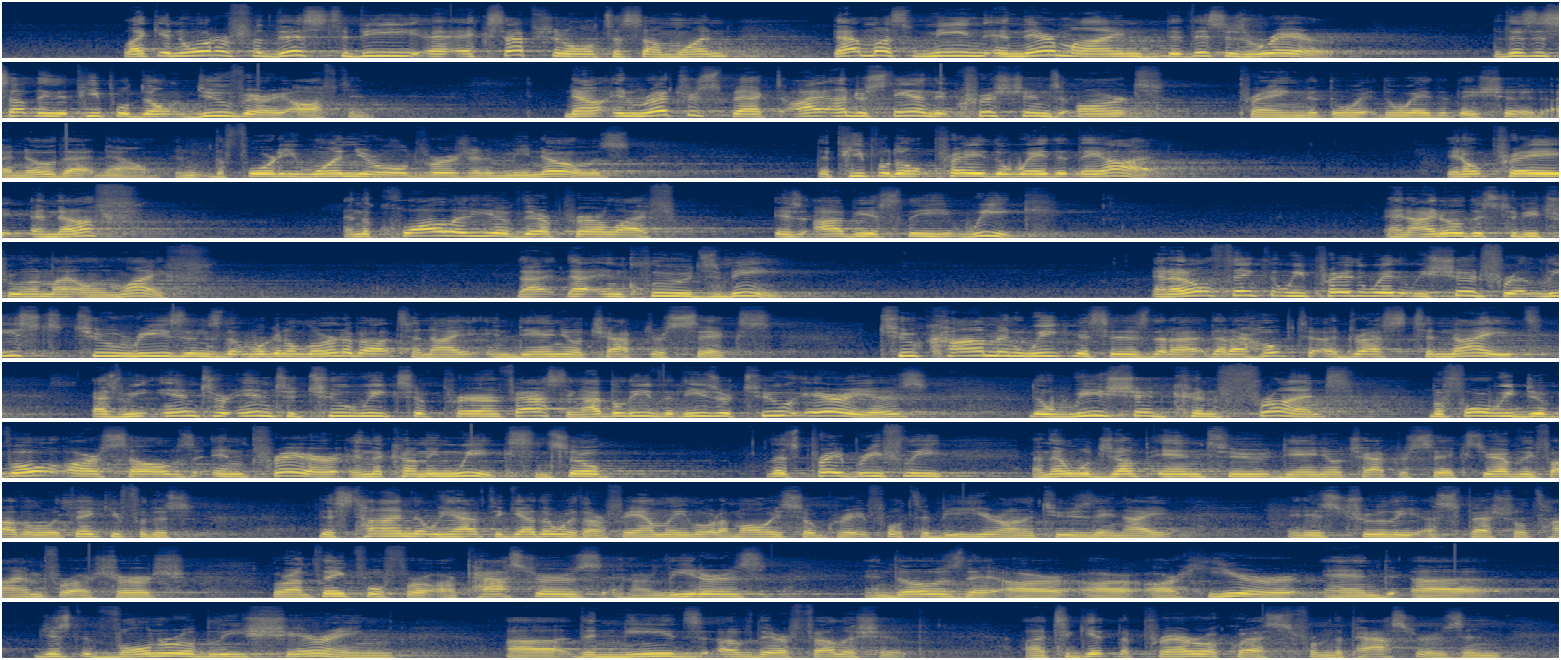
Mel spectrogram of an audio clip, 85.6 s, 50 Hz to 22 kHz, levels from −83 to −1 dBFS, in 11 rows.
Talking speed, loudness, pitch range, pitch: 175 wpm, -16 LUFS, 155-195 Hz, 175 Hz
